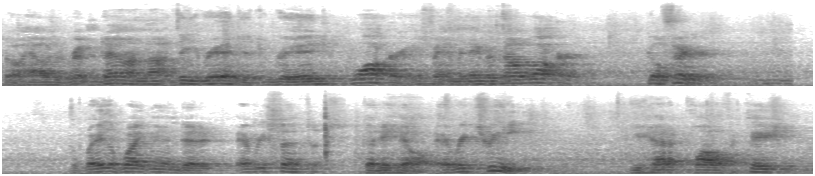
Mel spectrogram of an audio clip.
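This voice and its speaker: Brisk and animated, with a medium pitch and darkish tone, a speaker on genealogy and naming gives an informal talk, acting out little dialogues conversationally. Faint background noise and a roomy echo fill the recording.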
